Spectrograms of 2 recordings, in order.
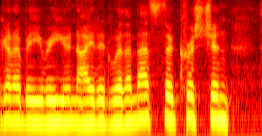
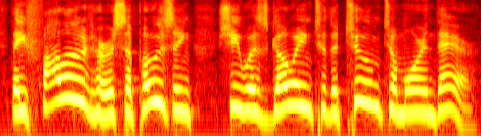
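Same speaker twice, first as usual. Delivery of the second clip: louder, pushed-forward Bible reading; preacher reading Scripture aloud with fire; fervent scripture reading; 5 semitones higher, 8 dB louder than usual. Real, not acted. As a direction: read it like the story still burns. Reads the passage loud and driven.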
